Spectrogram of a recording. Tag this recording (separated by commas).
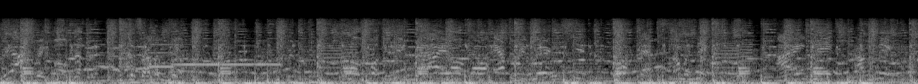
Speech, Music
